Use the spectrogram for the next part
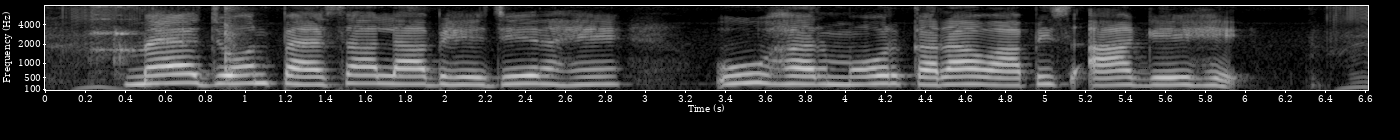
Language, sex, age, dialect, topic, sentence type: Chhattisgarhi, female, 18-24, Eastern, banking, statement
